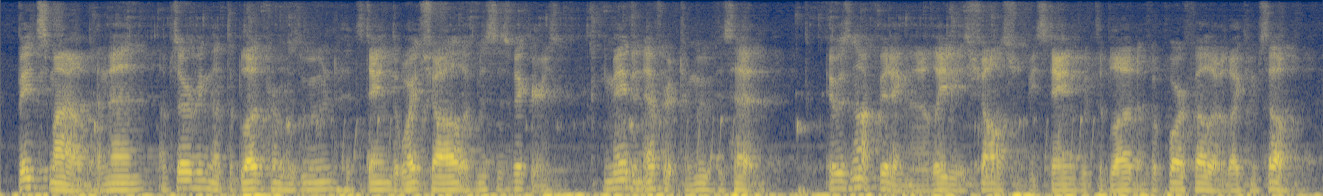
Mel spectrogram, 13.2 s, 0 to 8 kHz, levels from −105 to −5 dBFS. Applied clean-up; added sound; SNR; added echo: none; Sink (filling or washing); 20 dB; reverberation time 1.0 s.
